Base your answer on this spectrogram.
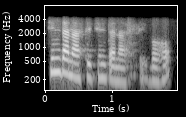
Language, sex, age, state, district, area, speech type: Sanskrit, female, 18-30, Andhra Pradesh, Visakhapatnam, urban, conversation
